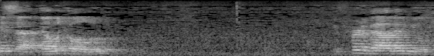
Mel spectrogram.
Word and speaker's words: Davutoğlu: When you see that mark, it means that G's silent. So you don't say it. So this is how you say it. I just said So Davutoğlu is Turkey's foreign minister.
